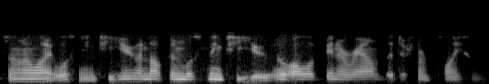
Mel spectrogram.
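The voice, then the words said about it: Lovely accent. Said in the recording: “Where is your accent from? It's just lovely.”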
